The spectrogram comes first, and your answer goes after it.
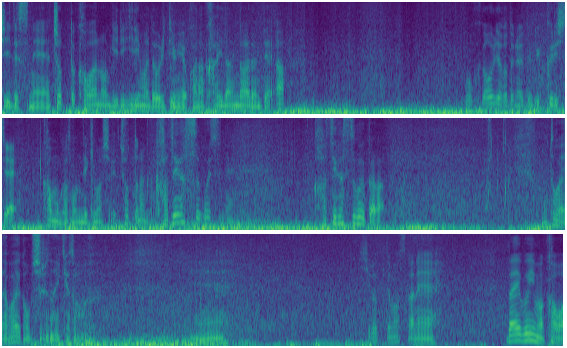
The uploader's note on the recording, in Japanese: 酒匂川散歩をしながら最近の話。終始風がうるさい音声です。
